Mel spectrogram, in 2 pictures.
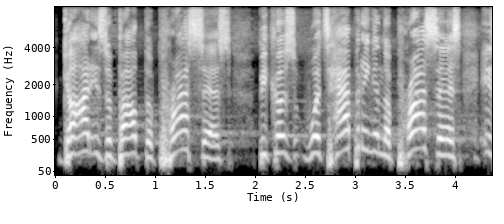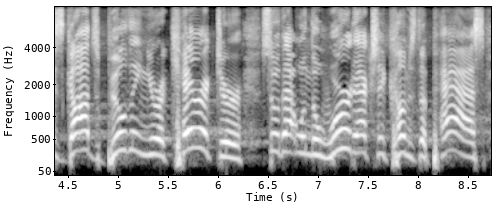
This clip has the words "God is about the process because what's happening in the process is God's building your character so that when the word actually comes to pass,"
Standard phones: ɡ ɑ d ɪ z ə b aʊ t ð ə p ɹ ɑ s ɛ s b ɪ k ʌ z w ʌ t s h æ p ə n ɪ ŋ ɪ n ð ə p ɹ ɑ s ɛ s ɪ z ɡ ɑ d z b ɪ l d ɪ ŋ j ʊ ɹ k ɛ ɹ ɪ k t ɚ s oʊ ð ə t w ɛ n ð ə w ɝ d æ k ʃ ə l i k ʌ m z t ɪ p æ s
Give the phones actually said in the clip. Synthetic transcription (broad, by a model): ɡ ɑ d ɪ z ə b aʊ t ð ə p ɹ ɑ s ɛ s b ɪ k ʌ z w ʌ t s h æ p ə n ɪ ŋ ɪ n ð ə p ɹ ɑ s ɛ s ɪ z ɡ ɑ d z b ɪ l d ɪ ŋ j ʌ ɹ k ɛ ɹ ɪ k t ɚ s oʊ ð ə t w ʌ n ð ə w ɝ d æ k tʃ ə l i k ʌ m z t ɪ p æ s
